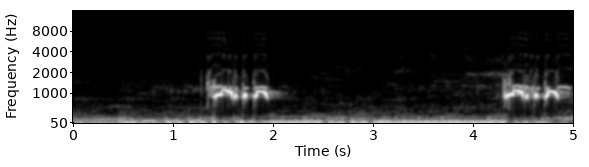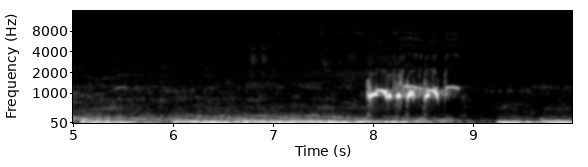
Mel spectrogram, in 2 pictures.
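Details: Local zebra dove singing, used to lure other zebra doves: three short, gurgling coo phrases spaced about three seconds apart over a steady low hum and faint background music.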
